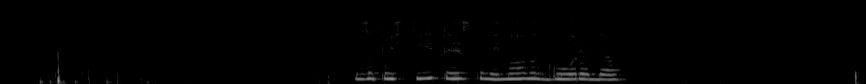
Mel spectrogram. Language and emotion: Russian, sad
